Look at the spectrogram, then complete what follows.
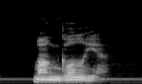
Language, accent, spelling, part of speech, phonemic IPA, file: English, US, Mongolia, proper noun, /mɑŋˈɡoʊli.ə/, En-us-Mongolia.ogg
- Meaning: A country in East Asia. Capital and largest city: Ulaanbaatar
